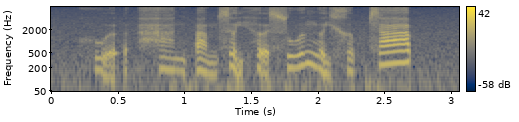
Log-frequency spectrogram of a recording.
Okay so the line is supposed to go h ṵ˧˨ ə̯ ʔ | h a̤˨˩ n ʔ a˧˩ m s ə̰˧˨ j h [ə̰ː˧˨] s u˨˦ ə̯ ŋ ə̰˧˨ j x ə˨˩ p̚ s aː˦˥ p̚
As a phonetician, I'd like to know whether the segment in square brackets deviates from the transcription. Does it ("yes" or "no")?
no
